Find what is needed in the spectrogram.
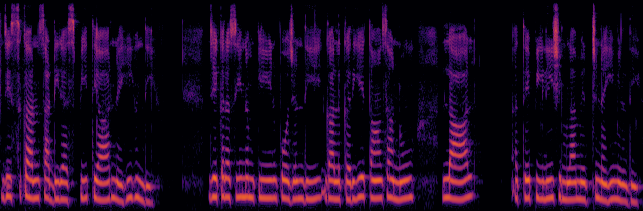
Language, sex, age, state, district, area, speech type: Punjabi, female, 18-30, Punjab, Tarn Taran, rural, spontaneous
